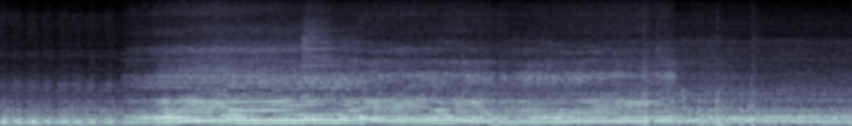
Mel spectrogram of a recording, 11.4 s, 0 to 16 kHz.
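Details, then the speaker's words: Mazda FD RX7 rotary with ZF 8HP transmission on Turbo Lamik TCU, torque calculation adjusted at 3-4,000 rpm, about 20% pedal: revs climb then drop cleanly at upshifts, no flare or slip; shifts feel good. "that felt pretty good down to First so you can see we're around 20% pedal it's we're just accelerating basically that feels nice"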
